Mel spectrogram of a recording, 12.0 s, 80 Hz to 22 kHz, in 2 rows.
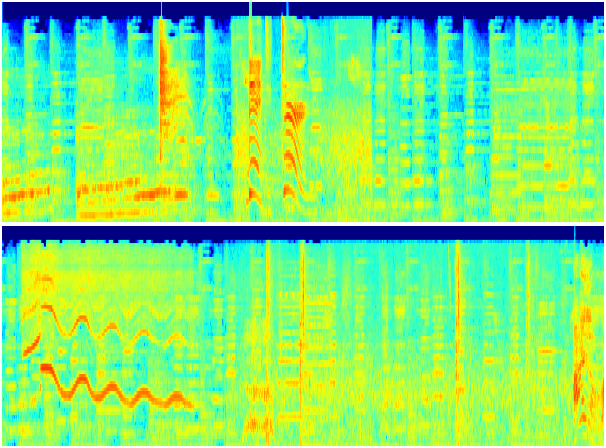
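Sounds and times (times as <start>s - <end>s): background music: 0.0s - 12.0s
comic falling whistle: 6.2s - 8.1s.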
